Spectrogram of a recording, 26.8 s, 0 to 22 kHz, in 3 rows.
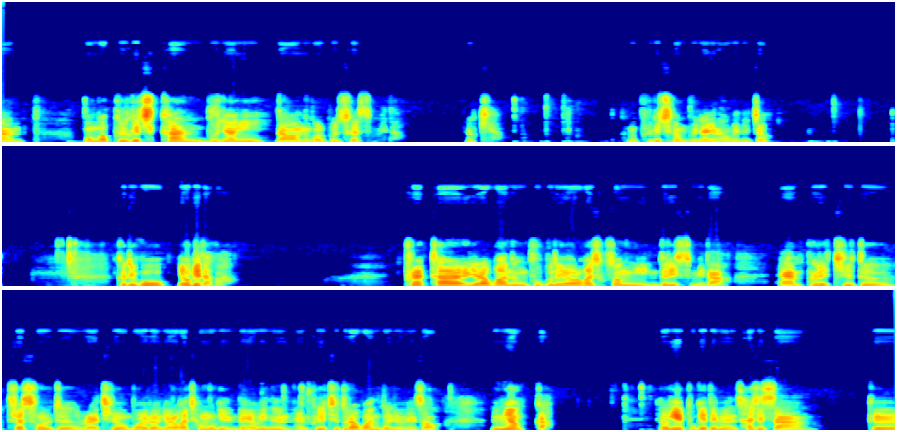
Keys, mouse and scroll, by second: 0.7-5.0 alt+drag, 5.3 alt+middle click, 8.2-9.5 alt+drag, 8.7 alt+middle click, 11.5 alt+click, 11.5 alt+middle click, 14.2 alt+click, 14.2 alt+middle click, 15.0 alt+click, 15.0 alt+middle click, 20.5 alt+click, 22.2-24.5 alt+drag.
